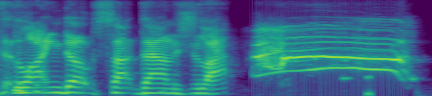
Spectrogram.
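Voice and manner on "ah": very high, breathy, drawn-out, acted-out feminine scream. Retelling a scene where she finds bodies lined up, imitating a feminine scream. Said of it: "that was a really feminine scream".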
